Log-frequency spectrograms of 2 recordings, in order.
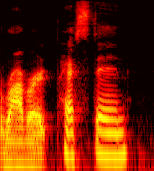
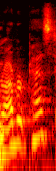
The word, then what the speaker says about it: Robert Peston: final episode of us discussing The Whistleblower by Robert Peston. Is that did I say it right? That's gret. You nailed it. Listen, Robert Peston.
